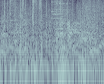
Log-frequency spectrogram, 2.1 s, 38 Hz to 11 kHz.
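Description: Soldier 76 fires his rifle in an Overwatch 2 fight, a rapid rattling stream of shots amid busy game noise, moderately loud and steady with faint voices underneath.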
